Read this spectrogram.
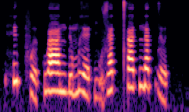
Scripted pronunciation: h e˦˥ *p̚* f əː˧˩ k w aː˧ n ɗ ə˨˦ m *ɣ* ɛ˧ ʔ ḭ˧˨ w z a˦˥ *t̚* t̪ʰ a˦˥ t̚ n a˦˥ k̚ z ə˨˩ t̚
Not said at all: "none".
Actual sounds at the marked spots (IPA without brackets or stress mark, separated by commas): p̚, ɣ, t̚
